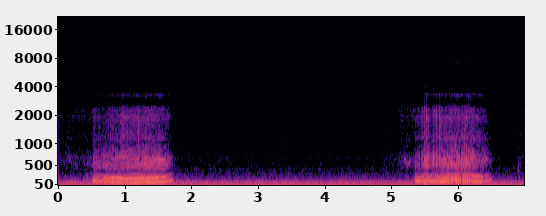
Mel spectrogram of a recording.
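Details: Two loud, rough, low rumbling snores about five seconds apart over a steady low hum: snoring during sleep, recorded with the SnoreLab phone app.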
